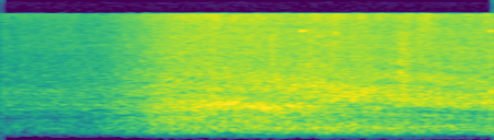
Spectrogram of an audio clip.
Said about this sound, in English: Oop, car.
